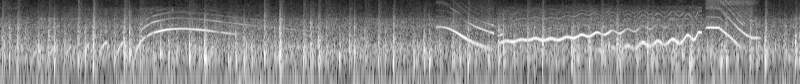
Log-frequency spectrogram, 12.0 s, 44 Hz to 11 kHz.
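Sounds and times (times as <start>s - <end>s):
cartoon train wheel clicks: 0.0s - 12.0s
whistle-like tone: 0.8s - 4.3s, 6.5s - 11.5s.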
